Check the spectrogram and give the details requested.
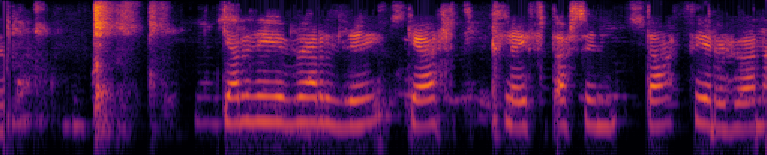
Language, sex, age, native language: Icelandic, female, 11, Icelandic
